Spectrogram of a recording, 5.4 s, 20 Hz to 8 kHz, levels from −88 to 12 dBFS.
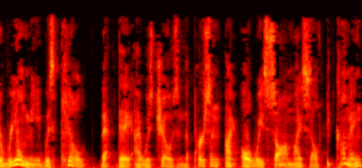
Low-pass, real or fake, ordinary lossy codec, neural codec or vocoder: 7.2 kHz; real; MP3, 32 kbps; none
